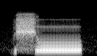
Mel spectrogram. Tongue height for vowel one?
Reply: mid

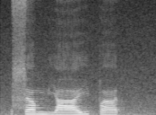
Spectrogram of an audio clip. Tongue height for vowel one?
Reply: low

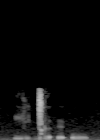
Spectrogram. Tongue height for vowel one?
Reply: high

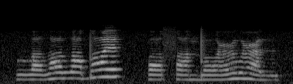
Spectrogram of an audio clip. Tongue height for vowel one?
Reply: mid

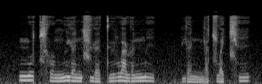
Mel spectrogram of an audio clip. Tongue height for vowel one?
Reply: high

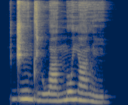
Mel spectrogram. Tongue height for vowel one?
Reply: high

